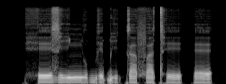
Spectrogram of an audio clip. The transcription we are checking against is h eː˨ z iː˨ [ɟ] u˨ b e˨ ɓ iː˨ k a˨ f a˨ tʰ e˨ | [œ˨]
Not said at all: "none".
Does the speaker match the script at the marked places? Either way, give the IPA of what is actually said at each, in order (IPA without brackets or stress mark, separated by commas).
ɲ, ɛ˨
